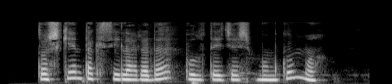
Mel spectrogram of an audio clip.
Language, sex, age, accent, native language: Uzbek, female, 19-29, Andijon, Uzbek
